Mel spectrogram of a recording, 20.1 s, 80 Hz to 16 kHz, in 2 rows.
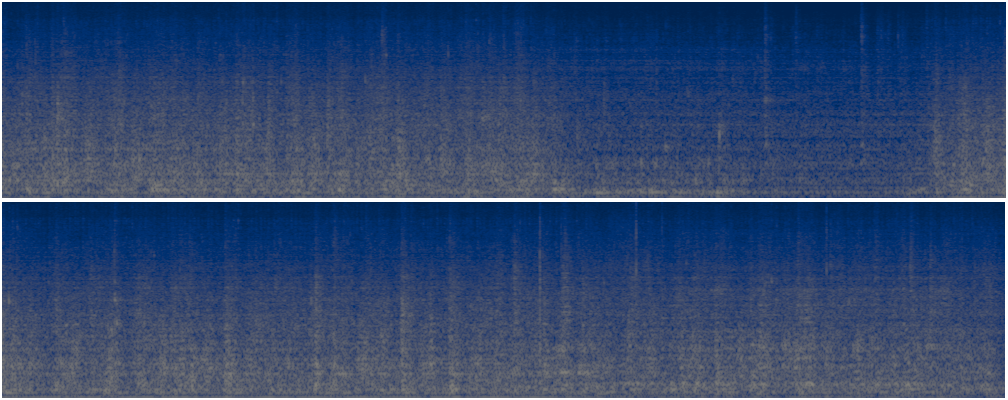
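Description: Miele Automatic 416 front-loading washing machine washing: the drum tumbles laundry through the water with a steady low hum and sloshing. The sloshing eases off for a couple of seconds about seven seconds in, then picks up again as the drum turns once more.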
